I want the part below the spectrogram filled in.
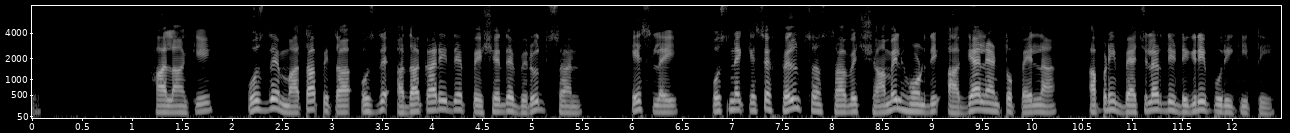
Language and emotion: Punjabi, neutral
